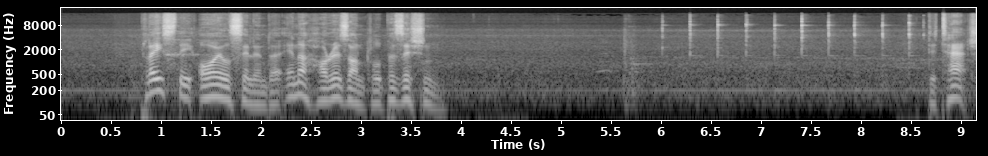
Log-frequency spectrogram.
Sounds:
speech

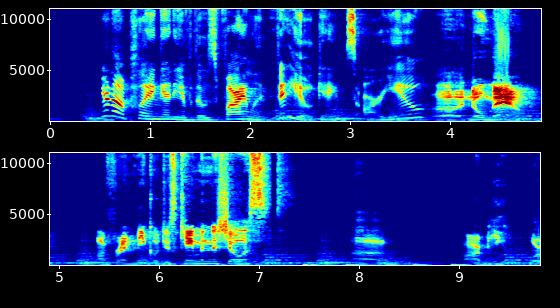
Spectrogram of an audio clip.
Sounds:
speech

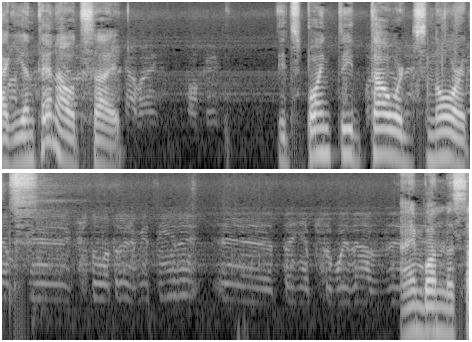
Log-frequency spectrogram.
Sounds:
speech

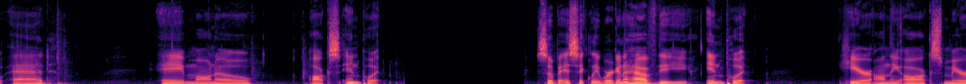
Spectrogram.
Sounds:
speech

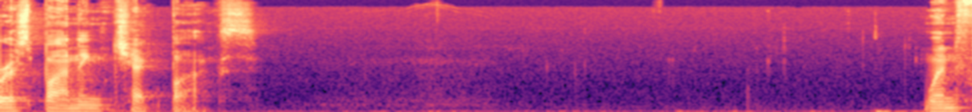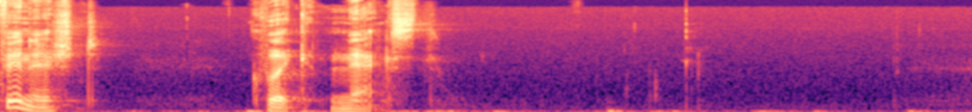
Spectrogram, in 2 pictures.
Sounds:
inside a small room
speech

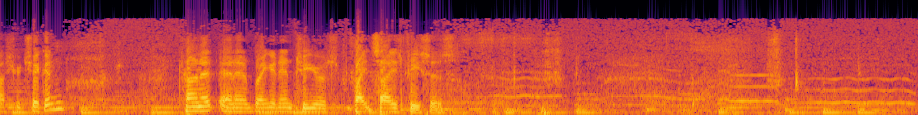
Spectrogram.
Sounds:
speech
music

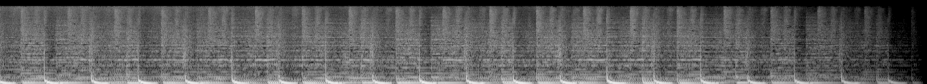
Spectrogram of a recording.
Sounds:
music

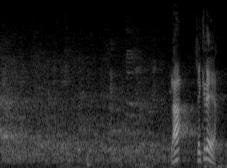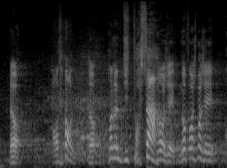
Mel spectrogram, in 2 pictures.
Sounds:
speech

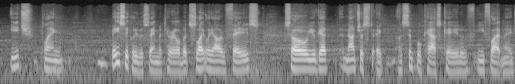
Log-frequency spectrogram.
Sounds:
speech

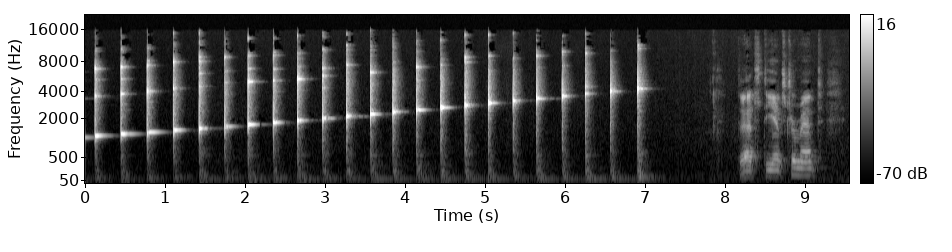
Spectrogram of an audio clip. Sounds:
playing glockenspiel

